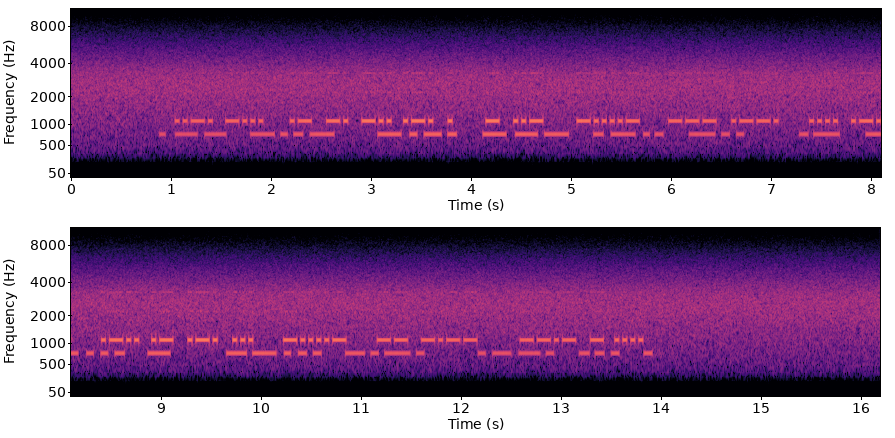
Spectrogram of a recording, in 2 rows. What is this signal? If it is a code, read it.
Morse code, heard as two keyed tones, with radio static. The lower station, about 16 wpm, 740 Hz: WX COLD ABT 7C PSE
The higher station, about 30 wpm, 1100 Hz: FB ANDRE TU - OP HR LARS - MY QTH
